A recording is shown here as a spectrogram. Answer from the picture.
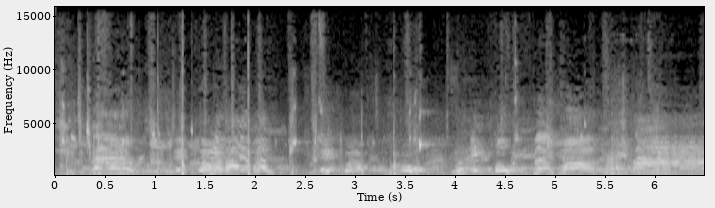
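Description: A basketball bouncing on a hard court at intervals, amid players' shouts and calls.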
